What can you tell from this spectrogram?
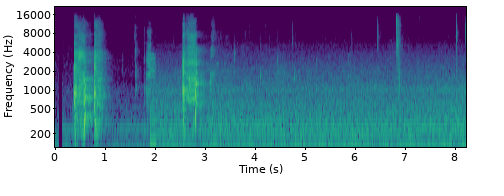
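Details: Acted, comedic coughing: two short bursts of imitation coughing and throat clearing, then quiet room noise; not a real cough.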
